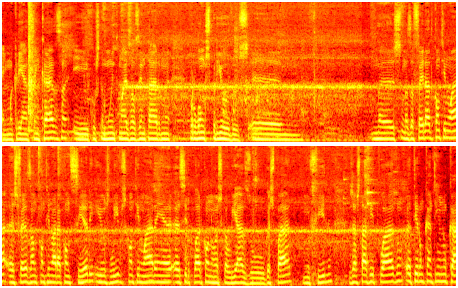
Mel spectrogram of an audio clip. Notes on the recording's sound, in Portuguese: Gravado na Casa de Pasto Fertuzinhos, nas Caldas das Taipas. Pelo meio do ruído de fundo, fomos falando.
